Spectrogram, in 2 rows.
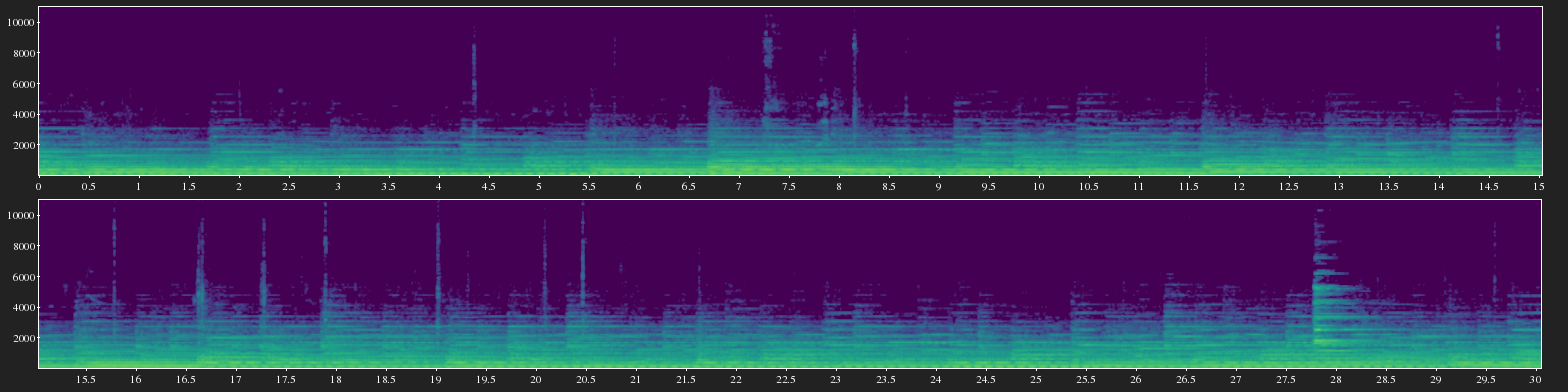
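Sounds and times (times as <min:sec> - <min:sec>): low bell hum: 0:08.9 - 0:30.0.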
